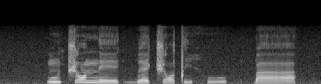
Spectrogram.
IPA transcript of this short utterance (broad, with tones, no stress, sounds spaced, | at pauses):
k͡p ũ˨ t͡ʃ ɔ˦ n eː˨ ɡ͡b ɛ˦ t͡ʃ ɔ˨ t i˨ h u˨ | k͡p aː˨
